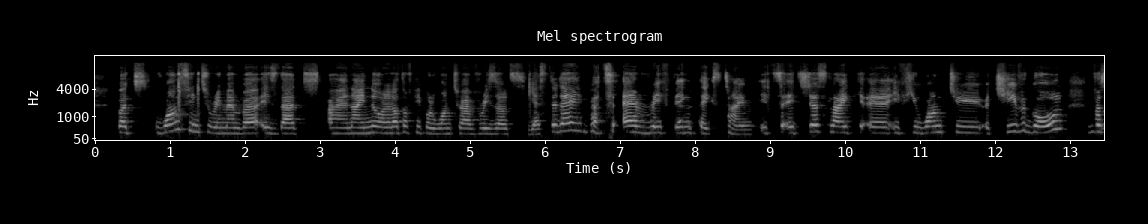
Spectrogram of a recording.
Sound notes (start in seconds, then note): 6.8 laughs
